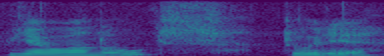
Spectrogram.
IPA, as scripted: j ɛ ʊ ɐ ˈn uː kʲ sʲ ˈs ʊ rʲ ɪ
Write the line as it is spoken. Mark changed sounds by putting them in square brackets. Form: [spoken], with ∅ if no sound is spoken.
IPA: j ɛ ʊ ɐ ˈn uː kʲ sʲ [ˈt] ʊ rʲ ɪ

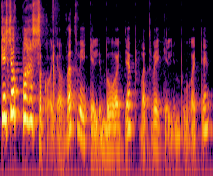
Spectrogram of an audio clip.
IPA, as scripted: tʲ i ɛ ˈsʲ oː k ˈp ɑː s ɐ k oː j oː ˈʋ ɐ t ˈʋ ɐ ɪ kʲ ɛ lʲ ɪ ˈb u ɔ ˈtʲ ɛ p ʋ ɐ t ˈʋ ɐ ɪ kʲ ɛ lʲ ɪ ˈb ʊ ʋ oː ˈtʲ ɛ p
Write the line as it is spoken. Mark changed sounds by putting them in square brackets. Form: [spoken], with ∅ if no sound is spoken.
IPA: tʲ i ɛ ˈsʲ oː k ˈp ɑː s ɐ k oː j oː ˈʋ ɐ t ˈʋ ɐ ɪ kʲ ɛ lʲ ɪ ˈb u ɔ ˈtʲ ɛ p ʋ ɐ t ˈʋ ɐ ɪ kʲ ɛ lʲ ɪ ˈb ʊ ʋ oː ˈtʲ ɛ p

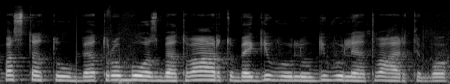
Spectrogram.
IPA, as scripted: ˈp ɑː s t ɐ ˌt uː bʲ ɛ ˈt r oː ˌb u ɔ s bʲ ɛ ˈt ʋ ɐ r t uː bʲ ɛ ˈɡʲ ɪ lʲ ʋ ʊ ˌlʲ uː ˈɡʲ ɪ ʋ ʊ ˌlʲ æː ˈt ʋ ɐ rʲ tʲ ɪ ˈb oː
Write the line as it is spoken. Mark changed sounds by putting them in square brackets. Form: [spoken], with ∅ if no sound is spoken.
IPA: ˈp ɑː s t ɐ ˌt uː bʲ ɛ ˈt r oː ˌb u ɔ s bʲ ɛ ˈt ʋ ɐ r t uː bʲ ɛ ˈɡʲ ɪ [∅] ʋ ʊ ˌlʲ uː ˈɡʲ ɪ ʋ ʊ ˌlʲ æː ˈt ʋ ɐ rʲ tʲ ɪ ˈb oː

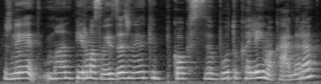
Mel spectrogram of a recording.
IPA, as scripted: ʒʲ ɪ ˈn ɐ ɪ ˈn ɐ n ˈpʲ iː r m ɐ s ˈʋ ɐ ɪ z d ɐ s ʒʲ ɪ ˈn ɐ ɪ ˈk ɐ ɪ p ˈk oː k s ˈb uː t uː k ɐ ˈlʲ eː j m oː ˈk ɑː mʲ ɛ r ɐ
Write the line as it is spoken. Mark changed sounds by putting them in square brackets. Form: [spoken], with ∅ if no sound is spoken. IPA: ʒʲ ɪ ˈn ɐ ɪ [ˈm] ɐ n ˈpʲ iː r m ɐ s ˈʋ ɐ ɪ z d ɐ s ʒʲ ɪ ˈn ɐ ɪ ˈk ɐ ɪ p ˈk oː k s ˈb uː t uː k ɐ ˈlʲ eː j m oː ˈk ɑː mʲ ɛ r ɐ

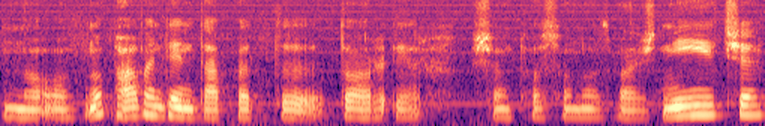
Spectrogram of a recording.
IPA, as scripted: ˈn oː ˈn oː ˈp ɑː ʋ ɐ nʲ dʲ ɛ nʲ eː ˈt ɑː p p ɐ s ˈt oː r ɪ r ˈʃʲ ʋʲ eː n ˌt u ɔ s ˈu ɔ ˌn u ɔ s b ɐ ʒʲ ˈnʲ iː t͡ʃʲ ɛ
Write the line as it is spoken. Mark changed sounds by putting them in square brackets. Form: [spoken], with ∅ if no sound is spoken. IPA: ˈn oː ˈn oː ˈp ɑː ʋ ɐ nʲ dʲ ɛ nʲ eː ˈt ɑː p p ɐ [t] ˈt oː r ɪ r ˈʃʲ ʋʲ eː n ˌt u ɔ s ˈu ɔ ˌn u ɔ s b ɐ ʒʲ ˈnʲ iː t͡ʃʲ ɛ

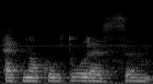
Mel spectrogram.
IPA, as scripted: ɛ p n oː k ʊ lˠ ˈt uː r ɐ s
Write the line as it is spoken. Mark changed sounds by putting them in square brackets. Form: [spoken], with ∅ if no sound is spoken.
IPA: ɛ [t] n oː k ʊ lˠ ˈt uː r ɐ s

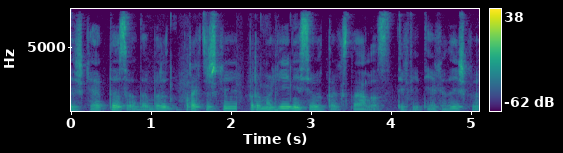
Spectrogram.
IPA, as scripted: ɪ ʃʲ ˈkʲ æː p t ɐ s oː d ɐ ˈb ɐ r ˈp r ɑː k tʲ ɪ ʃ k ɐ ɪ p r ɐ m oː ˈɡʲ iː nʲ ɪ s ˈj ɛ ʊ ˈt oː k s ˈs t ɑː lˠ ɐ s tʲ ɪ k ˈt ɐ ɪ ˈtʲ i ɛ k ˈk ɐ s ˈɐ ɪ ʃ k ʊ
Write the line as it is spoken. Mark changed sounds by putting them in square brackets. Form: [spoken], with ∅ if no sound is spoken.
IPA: ɪ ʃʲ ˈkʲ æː p t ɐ s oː d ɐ ˈb ɐ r ˈp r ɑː k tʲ ɪ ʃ k ɐ ɪ p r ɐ m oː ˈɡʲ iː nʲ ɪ s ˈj ɛ ʊ ˈt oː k s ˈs t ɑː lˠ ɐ s tʲ ɪ k ˈt ɐ ɪ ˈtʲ i ɛ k ˈk ɐ [t] ˈɐ ɪ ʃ k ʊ

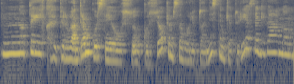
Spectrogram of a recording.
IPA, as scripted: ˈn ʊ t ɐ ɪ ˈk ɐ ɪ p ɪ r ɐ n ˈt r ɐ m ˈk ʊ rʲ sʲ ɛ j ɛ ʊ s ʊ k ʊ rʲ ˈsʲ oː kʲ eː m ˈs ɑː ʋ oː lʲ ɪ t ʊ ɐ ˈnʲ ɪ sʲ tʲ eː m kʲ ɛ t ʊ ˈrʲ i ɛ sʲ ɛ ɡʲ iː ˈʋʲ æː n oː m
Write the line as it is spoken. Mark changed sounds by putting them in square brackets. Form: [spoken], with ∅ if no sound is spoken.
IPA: ˈn ʊ t ɐ ɪ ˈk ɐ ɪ p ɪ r ɐ n ˈt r ɐ m ˈk ʊ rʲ sʲ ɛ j ɛ ʊ s ʊ k ʊ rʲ ˈsʲ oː kʲ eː m ˈs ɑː ʋ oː lʲ ɪ t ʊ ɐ ˈnʲ ɪ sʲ tʲ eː m kʲ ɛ t ʊ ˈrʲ i ɛ sʲ ɛ ɡʲ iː ˈʋʲ æː n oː m

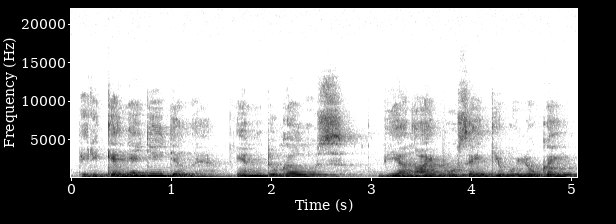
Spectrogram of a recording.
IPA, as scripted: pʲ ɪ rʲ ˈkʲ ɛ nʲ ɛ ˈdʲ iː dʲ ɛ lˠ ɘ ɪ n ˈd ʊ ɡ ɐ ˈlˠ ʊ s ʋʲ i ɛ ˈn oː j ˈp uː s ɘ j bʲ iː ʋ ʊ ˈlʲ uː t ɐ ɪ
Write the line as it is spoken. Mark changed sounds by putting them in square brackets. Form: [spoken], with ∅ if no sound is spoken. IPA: pʲ ɪ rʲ ˈkʲ ɛ nʲ ɛ ˈdʲ iː dʲ ɛ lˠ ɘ ɪ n ˈd ʊ ɡ ɐ ˈlˠ ʊ s ʋʲ i ɛ ˈn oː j ˈp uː s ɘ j [ɡʲ] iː ʋ ʊ ˈlʲ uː [k] ɐ ɪ

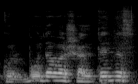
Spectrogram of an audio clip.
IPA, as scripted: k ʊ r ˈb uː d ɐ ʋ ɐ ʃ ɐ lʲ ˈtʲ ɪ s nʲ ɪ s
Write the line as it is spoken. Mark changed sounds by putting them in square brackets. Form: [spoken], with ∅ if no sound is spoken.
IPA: k ʊ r ˈb uː d ɐ ʋ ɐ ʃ ɐ lʲ ˈtʲ ɪ [∅] nʲ ɪ s

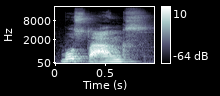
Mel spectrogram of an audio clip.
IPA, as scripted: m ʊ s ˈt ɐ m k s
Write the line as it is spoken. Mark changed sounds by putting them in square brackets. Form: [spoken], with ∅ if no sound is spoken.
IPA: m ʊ s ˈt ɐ [ŋ] k s

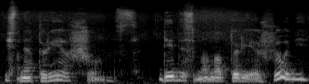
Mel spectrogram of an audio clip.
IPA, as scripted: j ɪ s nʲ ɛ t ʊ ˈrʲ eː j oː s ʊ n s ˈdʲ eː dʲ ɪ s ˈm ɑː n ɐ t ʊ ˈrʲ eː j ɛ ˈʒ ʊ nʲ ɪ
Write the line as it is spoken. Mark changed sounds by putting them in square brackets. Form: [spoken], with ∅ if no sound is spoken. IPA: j ɪ s nʲ ɛ t ʊ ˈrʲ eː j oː [ʃ] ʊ n s ˈdʲ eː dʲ ɪ s ˈm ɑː n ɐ t ʊ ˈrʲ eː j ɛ [ˈʃ] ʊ nʲ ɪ

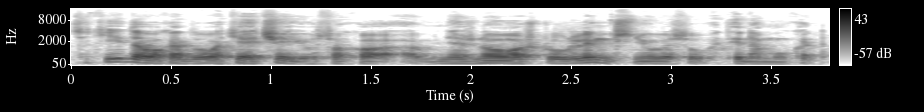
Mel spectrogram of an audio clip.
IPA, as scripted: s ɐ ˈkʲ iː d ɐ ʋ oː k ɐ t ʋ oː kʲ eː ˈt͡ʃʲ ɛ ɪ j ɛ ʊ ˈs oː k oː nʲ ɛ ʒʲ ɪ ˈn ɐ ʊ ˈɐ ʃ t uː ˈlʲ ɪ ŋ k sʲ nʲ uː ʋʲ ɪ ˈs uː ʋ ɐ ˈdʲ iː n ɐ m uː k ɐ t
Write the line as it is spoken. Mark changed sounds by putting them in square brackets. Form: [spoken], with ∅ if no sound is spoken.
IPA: s ɐ ˈkʲ iː d ɐ ʋ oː k ɐ t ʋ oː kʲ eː ˈt͡ʃʲ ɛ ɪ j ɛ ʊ ˈs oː k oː nʲ ɛ ʒʲ ɪ ˈn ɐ ʊ ˈɐ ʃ t uː ˈlʲ ɪ ŋ k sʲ nʲ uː ʋʲ ɪ ˈs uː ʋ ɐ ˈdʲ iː n ɐ m uː k ɐ t

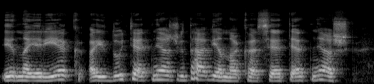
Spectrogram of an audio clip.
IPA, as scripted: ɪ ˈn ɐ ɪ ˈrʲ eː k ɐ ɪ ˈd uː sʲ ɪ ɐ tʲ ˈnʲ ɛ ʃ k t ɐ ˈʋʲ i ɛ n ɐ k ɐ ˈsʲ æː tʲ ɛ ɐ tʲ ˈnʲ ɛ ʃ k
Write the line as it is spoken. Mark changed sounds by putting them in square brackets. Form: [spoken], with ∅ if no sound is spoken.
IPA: ɪ ˈn ɐ ɪ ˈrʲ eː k ɐ ɪ ˈd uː [tʲ] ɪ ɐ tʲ ˈnʲ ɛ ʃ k [d] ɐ ˈʋʲ i ɛ n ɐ k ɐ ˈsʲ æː tʲ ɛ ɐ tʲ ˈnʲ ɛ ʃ k

